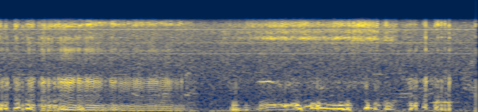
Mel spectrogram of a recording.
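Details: A sleeping dog snoring really loudly, with loud, rough, rattling breaths in quick uneven bursts; snoring.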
